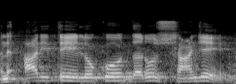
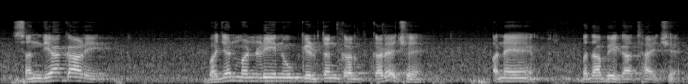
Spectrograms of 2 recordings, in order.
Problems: background sounds at intervals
